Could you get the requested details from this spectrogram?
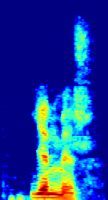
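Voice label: "енмеж", Komi-Zyrian, male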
